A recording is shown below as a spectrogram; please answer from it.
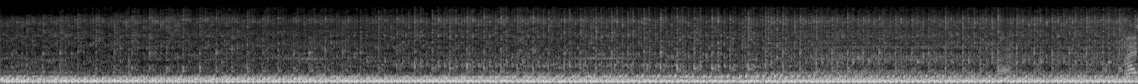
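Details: Freshly built forged 3.1-litre custom S52 six-cylinder, first start after ECU swap fixed P0600/P0601 codes: deep even rumble at steady warm idle, no misses, knocks or hunting, healthy.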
